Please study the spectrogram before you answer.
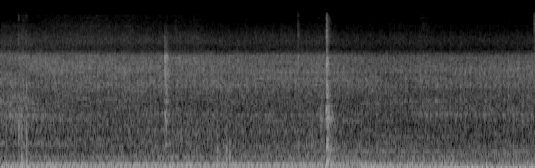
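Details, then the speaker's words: RevCon motorhome generator, serviced with oil and new plugs, started from inside to test a unit for power: the drone deepens and swells as load comes on, showing power reaches it; owner thinks it just needs solenoids replaced. "hear the generator start taking a load so I know that there's power to it which means that it probably works"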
